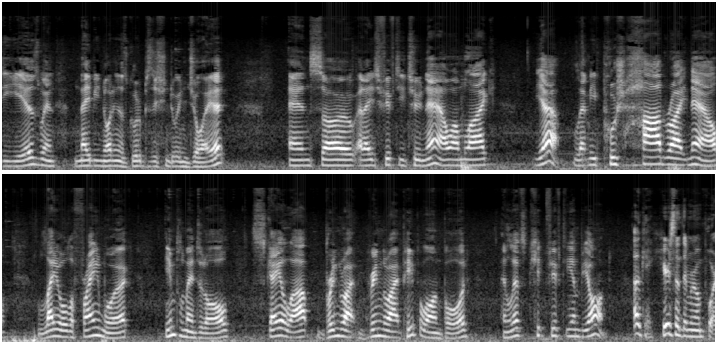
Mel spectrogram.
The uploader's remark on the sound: takes a moment on my front porch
